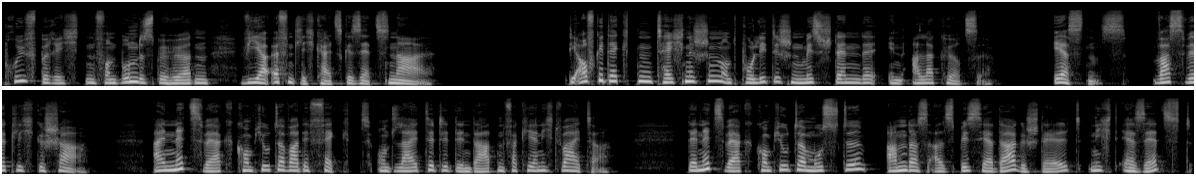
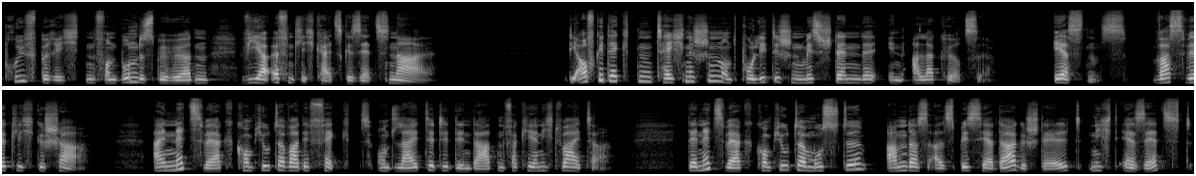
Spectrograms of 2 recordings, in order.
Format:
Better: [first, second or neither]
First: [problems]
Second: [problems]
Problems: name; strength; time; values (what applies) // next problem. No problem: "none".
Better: first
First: none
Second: thin; very; fading below 300 Hz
